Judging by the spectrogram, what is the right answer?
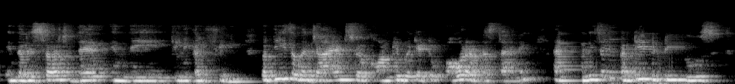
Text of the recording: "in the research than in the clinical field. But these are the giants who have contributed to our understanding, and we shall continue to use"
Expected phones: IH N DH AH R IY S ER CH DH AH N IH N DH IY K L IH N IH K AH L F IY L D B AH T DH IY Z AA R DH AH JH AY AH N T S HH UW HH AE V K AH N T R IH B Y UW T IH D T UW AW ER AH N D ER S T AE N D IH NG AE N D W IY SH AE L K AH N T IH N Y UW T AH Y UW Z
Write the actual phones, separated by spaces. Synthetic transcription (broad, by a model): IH N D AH R IY S ER CH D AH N IH N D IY K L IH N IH K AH L F IY L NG B AH T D IY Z AA R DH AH JH AY AH N T S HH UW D K AH N T R IH B Y UW T IH D T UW AW ER AH N D ER S T AE N D IH NG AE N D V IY S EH K AH N T IH N Y UW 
